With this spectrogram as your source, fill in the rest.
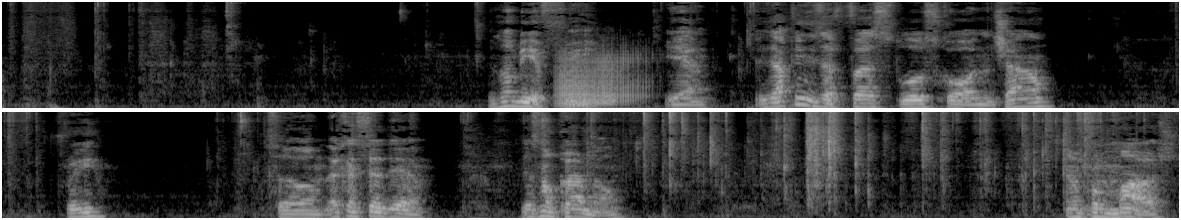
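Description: A wrapper crinkles in a man's hands.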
